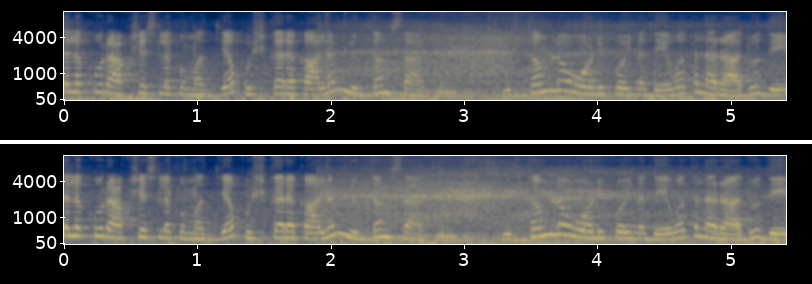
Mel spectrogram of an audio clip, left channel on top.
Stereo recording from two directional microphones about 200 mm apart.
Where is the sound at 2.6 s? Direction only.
40° left (ahead or behind).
